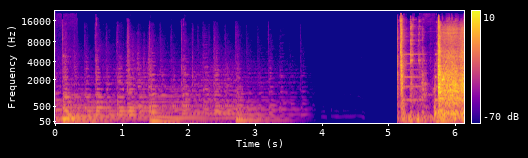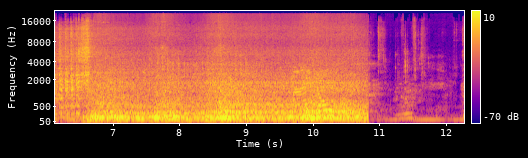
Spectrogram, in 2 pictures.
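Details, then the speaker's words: Vehicle that would not start, being tried with a portable jump starter unit: after a quiet stretch the starter cranks about five seconds and stops, engine never catches; cranks but won't start, cause not confirmed. "Now we're going to try and do vehicle number 2. Okay. You hear it? Will not start."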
